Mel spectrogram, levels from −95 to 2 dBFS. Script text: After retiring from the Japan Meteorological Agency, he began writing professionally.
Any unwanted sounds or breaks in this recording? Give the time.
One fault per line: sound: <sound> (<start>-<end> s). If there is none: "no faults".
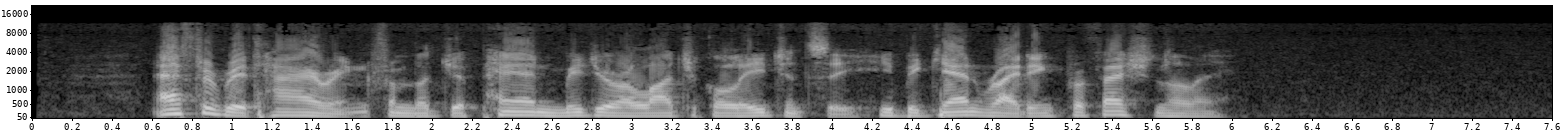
no faults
